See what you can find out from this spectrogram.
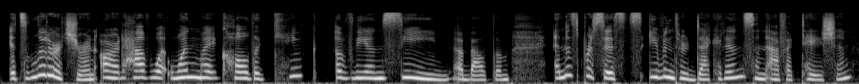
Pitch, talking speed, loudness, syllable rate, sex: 285 Hz, 170 wpm, -15 LUFS, 5.3 syllables/s, female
